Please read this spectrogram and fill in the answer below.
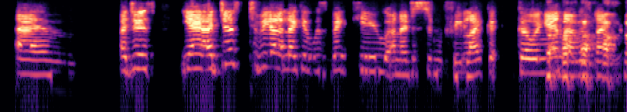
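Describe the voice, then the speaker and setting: A fairly quick pace carries the speech. Its tone is bright and sharp, and the pitch varies in an ordinary way. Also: woman, high pitch for a woman, big swings in loudness, dry, close sound with no echo. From Ireland, Dublin. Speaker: mindfulness teacher and author. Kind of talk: podcast interview. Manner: conversational, hesitant fillers.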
